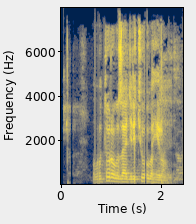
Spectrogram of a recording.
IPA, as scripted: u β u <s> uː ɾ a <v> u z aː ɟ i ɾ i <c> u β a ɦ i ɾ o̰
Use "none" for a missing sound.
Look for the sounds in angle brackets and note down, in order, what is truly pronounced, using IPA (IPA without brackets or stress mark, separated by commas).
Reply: t, β, c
